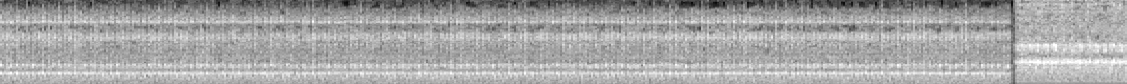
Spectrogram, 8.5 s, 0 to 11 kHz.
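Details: Murray E450 mower with a Briggs & Stratton single-cylinder engine, found nearly out of oil and topped off, idles steadily with a hard, nasty knock on every firing stroke. Cause not pinned down.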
